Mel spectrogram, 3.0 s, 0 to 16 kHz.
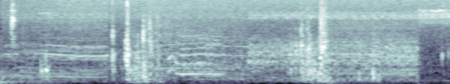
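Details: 2005 Toyota Camry used-car inspection, window switches tested on each door: short bursts of steady motor whir with clean stops and no grinding or binding; the power window motors work normally.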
